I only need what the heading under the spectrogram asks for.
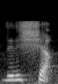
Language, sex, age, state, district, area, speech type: Kannada, female, 60+, Karnataka, Mysore, rural, read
